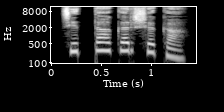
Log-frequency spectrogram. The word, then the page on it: ಚಿತ್ತಾಕರ್ಷಕ: cittākarṣaka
